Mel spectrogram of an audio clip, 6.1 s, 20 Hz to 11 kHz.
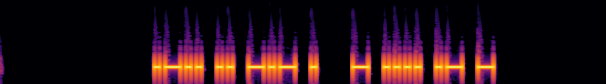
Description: Morse code, heard as a keyed tone, about 22 wpm, 700 Hz. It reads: LIKE THAT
